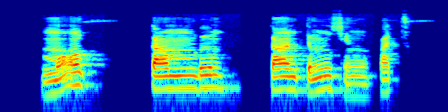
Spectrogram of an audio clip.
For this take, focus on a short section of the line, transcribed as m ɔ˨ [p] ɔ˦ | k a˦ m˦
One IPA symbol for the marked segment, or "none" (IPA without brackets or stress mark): ʔ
